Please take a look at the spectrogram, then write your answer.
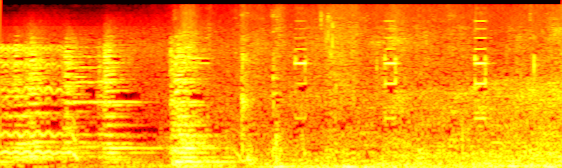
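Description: An electronic device called the James, which runs music, TV, video and hi-fi and is controlled with the head, beeps several times, short high-pitched tones spaced about a second apart, over a busy, cluttered background that opens with a wavering, tuneful tone.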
